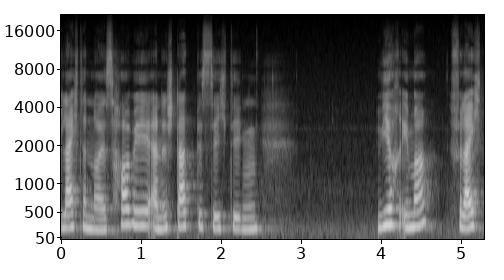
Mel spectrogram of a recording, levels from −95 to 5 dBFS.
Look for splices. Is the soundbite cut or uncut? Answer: uncut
